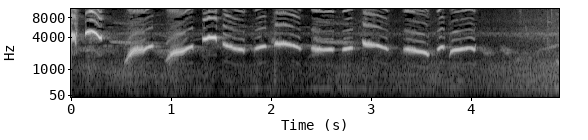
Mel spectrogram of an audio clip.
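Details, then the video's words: Tame caged Chinese hwamei in full song: a rapid string of loud, pure whistles, rising and falling slurs, delivered in quick varied succession with brief gaps. "Chim họa mi thuần - Bộ To - Hót hét rất tốt"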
